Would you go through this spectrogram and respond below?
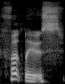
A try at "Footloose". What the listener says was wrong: but you're calling it Footloose because you're saying it it as if you were singing it in the correct rhythm of everybody cut Footloose. You're emphasizing the loose.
